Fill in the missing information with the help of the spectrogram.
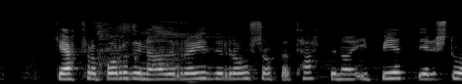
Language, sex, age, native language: Icelandic, male, 12, Icelandic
